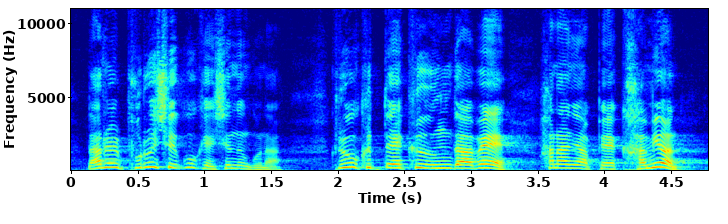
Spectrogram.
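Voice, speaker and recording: Male pastor, high voice, fervent sermon delivery in a church hall with long reverb. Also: fairly bright tone. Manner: impassioned preaching, voicing God's words in quotes. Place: church sanctuary.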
